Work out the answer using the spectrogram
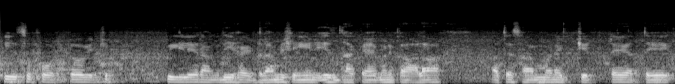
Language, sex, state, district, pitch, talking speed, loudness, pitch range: Punjabi, male, Punjab, Fazilka, 105 Hz, 135 wpm, -13 LUFS, 105-110 Hz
